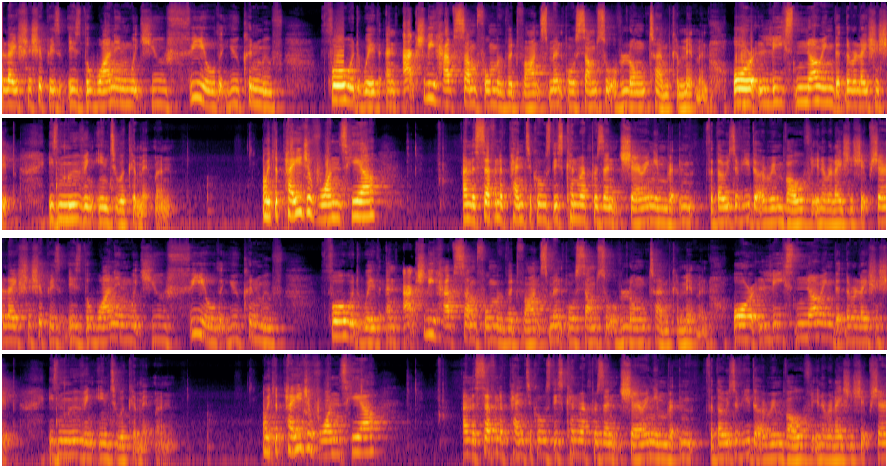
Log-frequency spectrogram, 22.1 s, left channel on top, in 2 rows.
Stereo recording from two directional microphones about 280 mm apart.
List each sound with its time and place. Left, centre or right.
0.0 s a woman's voice: centre
14.3 s a woman's voice: centre
16.8 s a woman's voice: centre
